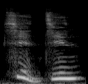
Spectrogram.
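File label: "xian4jin1", Mandarin Chinese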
